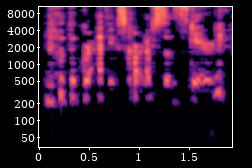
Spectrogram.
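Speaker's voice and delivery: nervous giggly whisper. Real, not acted. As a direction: whisper it, half laughing. Nervous about opening PC.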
